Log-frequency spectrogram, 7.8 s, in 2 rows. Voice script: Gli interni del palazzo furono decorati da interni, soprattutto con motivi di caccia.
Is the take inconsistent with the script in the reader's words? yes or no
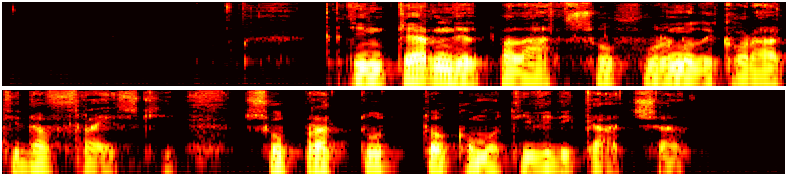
yes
